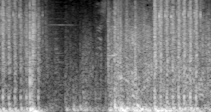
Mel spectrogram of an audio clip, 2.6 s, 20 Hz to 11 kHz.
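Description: Automatic weapon fire in the video game Call of Duty: Warzone 2 rattles in rapid bursts, a loud close volley, a brief pause, then more sustained fast shots, with no voices heard.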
